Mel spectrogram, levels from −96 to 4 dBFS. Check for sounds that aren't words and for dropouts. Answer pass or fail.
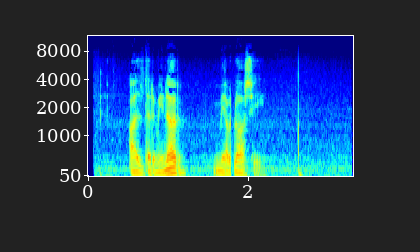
fail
